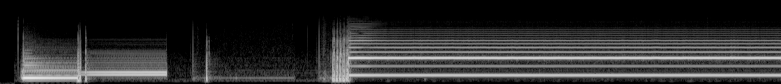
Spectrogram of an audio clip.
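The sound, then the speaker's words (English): A loud, steady high-pitched tone from a telephone trunk, reached by dialing 1-1 in a step-by-step exchange office, holds unbroken for several seconds after a couple of short tones and clicks. “on the second one, you cut into a trunk that gives you this high-pitched tone. I think I know what it is. Probably it's a dial speed test.”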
